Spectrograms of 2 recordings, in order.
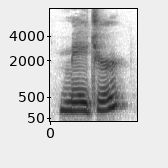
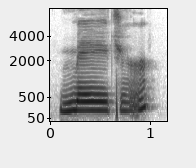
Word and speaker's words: major: stress history historic okay major first stress is on the first syllable major we fall in our voice i don't if you notice major and then if we're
